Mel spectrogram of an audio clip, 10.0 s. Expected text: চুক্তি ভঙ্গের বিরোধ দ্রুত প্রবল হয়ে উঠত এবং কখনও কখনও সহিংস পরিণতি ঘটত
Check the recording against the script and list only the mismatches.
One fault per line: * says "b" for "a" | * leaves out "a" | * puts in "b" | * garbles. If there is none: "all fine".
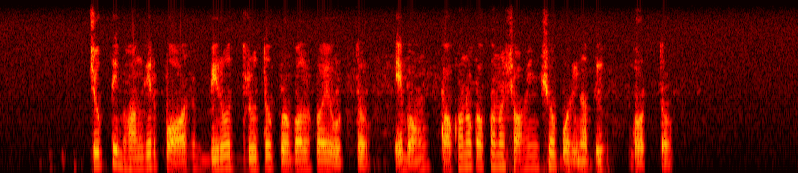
* puts in "পর"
